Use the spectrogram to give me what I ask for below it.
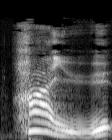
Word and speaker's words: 汉语: 왜 이렇게 발음하냐면 한语 하면 하 류로 중국인은 알아들어요. 그러니까 N 발음이 가장 음절이 마지막에 오고 그 다음 발음이 첫 음절이 모음이 되면 N 발음은 비음으로만 존재합니다. 한유 해보세요.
